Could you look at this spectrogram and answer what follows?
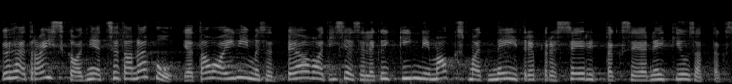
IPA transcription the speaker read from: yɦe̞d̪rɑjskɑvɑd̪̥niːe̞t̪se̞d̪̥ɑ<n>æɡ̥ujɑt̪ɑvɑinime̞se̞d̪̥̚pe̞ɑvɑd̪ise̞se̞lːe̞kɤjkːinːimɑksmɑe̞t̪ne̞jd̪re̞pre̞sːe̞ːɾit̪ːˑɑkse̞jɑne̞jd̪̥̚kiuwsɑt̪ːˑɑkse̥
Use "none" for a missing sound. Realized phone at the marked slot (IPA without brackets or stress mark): n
